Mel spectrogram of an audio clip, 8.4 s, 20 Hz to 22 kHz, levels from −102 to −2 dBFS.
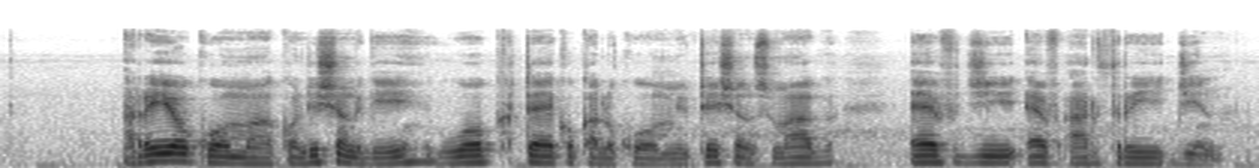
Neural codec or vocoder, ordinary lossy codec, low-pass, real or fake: none; none; none; real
